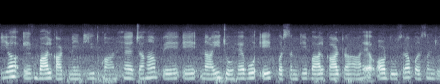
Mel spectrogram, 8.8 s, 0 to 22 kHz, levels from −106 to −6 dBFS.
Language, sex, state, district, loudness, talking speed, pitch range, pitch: Hindi, female, Haryana, Rohtak, -20 LUFS, 170 wpm, 185-205 Hz, 195 Hz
